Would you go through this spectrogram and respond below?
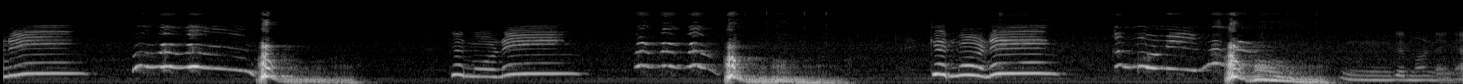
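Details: Standard Poodle saying hello: a series of drawn-out, rising and falling whines and howl-like yodels, with a sharp yip inside several of them, in bursts of one to two seconds separated by short pauses.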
